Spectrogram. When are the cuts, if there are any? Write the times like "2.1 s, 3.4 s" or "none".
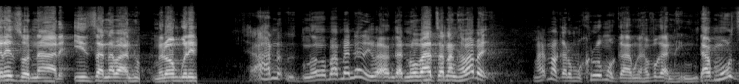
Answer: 2.0 s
